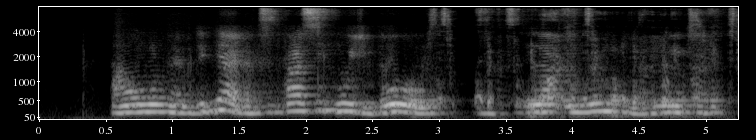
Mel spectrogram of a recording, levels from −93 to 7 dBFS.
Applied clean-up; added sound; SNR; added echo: neural mask model DeepFilterNet 3.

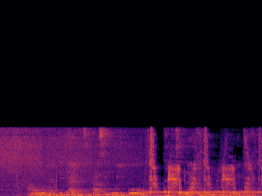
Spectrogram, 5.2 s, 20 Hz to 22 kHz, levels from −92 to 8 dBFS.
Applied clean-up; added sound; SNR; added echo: none; Breathing; 1 dB; reverberation time 1.0 s.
